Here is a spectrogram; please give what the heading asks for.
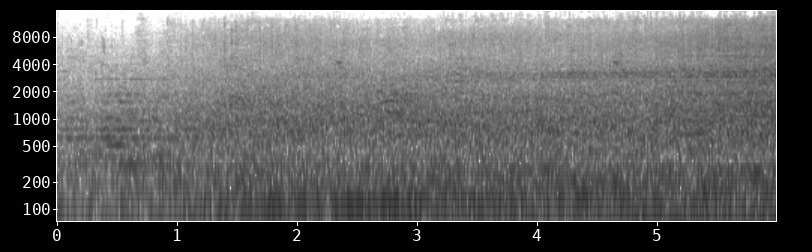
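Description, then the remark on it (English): A steady wash of street traffic rumbles throughout, a constant low roar with a broad hiss on top and no distinct passes standing out, heard through an open window of a second-floor apartment downtown. “You can hear the street traffic when you have your window open.”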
